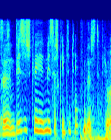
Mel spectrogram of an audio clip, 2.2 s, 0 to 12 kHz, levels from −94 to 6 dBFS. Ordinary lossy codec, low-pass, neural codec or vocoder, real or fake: MP3, 48 kbps; 7.2 kHz; codec, 16 kHz, 0.5 kbps, X-Codec, HuBERT features, trained on balanced general audio; fake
